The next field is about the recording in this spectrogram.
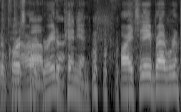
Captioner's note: laughing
